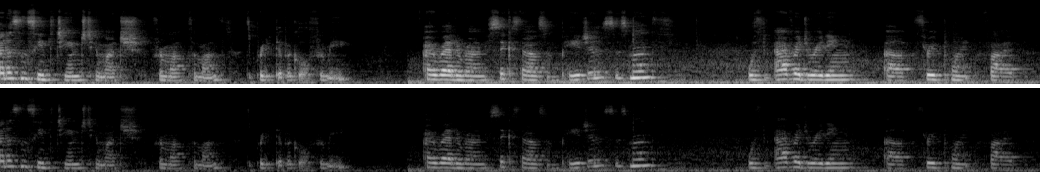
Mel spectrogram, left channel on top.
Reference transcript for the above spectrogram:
doesn't seem to change too much from month to month. It's pretty typical for me. I read around 6,000 pages this month with an average rating of 3.5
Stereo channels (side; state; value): right; quieter; 14.0 dB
